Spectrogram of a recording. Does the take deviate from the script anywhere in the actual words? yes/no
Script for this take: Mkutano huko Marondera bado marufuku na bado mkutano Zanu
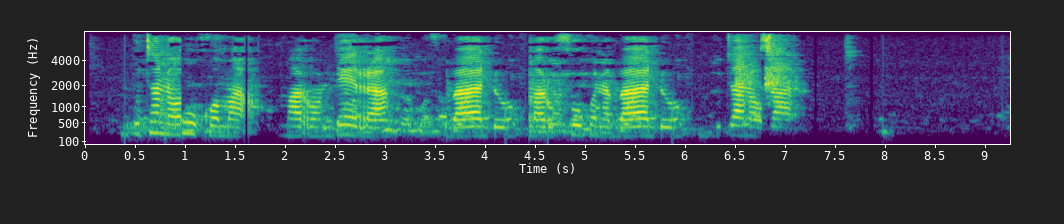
no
